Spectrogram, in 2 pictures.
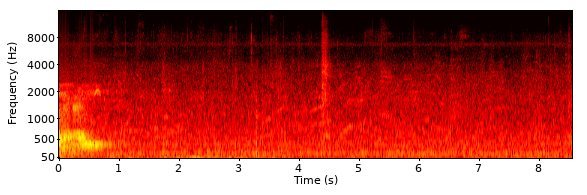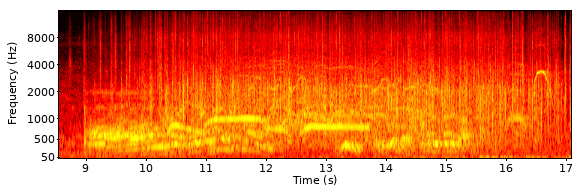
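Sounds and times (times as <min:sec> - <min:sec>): crowd cheering and clapping: 0:09.0 - 0:17.0.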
